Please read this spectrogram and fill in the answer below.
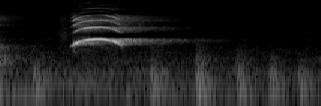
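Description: A short, high whistle-like squeak about half a second in, its pitch rising then falling, followed by a run of faint clicks.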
